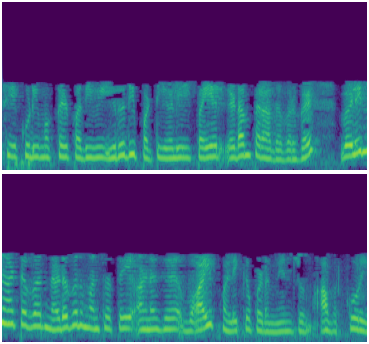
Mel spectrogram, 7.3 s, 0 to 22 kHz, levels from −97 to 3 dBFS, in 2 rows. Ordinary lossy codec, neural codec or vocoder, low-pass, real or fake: MP3, 16 kbps; none; 3.6 kHz; real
